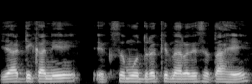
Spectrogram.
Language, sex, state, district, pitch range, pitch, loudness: Marathi, male, Maharashtra, Pune, 130-140 Hz, 135 Hz, -15 LUFS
